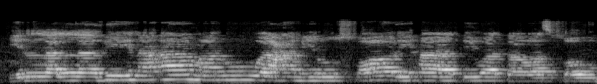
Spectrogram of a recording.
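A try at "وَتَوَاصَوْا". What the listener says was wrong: Jangan masuk, jangan wanya panjang.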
